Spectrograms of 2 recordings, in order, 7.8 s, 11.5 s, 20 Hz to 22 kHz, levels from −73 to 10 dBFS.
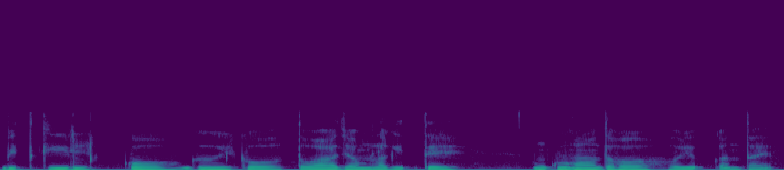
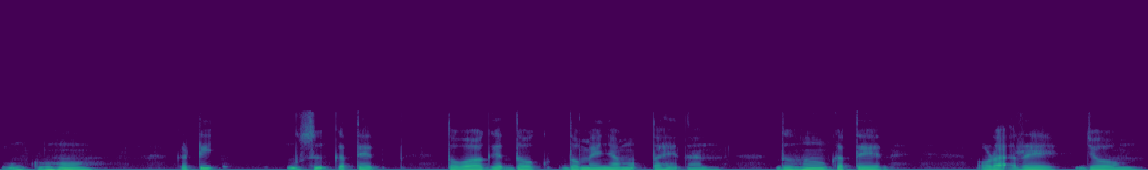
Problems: none marked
